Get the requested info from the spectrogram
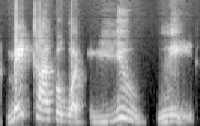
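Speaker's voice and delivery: slow, spaced line with YOU held; deliberate weight on "you"; stress on YOU. Real, not acted. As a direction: set "you" apart before "need". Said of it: "the emphasis on you".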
